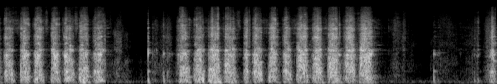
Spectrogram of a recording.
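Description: A small red-handled rasp files the rubber sole of a worn black leather shoe, hollow and empty and held between the feet, in repeated scraping strokes. Quick, bright, gritty rasps come in two fast runs separated by short pauses, with a few more strokes starting at the end.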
